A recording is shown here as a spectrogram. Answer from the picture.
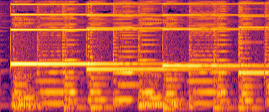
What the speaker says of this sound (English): The small flowers play quite a tinkly tone.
